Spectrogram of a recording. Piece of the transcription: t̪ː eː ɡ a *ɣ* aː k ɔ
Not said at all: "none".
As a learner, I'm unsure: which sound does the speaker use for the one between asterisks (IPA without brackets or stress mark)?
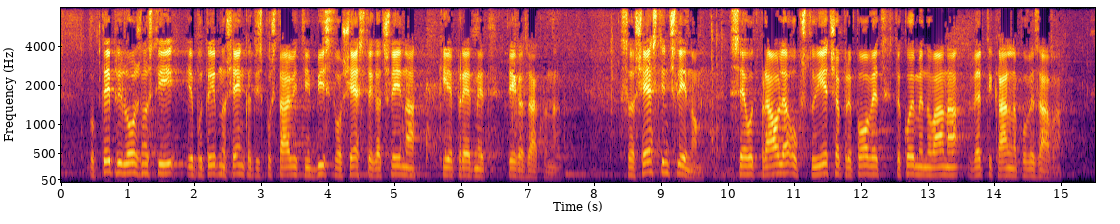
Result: z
